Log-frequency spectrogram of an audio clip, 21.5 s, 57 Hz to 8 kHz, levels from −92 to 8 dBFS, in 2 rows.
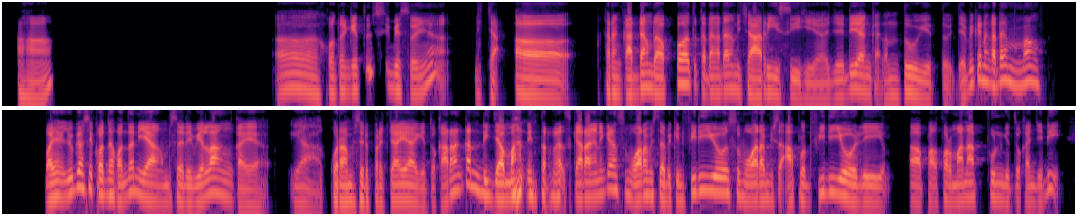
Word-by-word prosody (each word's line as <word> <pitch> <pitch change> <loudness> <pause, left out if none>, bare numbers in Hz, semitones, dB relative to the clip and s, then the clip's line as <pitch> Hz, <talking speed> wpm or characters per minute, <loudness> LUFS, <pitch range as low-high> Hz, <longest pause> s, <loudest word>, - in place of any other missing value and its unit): Aha. 95 -3 -4 2.2
Eee, 130 -3 -3
konten 120 +2 -3
gitu 125 0 -2
sih 140 - -13
biasanya 120 -2 -4 0.2
dica - - -7 0.2
eee, 105 -4 +3 0.3
kadang-kadang 120 +2 +2
dapet 165 +10 +2
kadang-kadang 125 +3 -2
dicari 115 0 +1
sih 105 -2 -6
ya. 85 -2 -7
Jadi 100 +1 -6
yang 125 -3 +2
nggak - - -8
tentu 110 +2 -4
gitu. 95 -3 -9
Tapi - - -6
kadang-kadang 195 0 +1
memang 180 +2 -2 0.8
banyak 130 +3 +4
juga 200 +6 +3
sih 195 - -2
konten-konten 145 +1 +2
yang 120 -4 +4
bisa 115 +1 -2
dibilang 130 +7 +3
kayak 95 -1 -1 0.2
ya - - -7
kurang 110 -1 +2
bisa 125 - -1
dipercaya 120 0 +2
gitu. 100 - -9
Karena 120 +12 +2
kan 220 +1 +3
di 140 -4 -1
zaman 135 +5 +6
internet 145 0 -1
sekarang 135 +1 +4
ini 150 - -1
kan 190 -1 +1
semua 125 -3 +4
orang 145 - 0
bisa 140 - -5
bikin 120 -1 -4
video, 170 +2 +2
semua 130 -6 +2
orang 125 0 +2
bisa - - -4
upload 120 -4 -3
video 160 -5 +1
di 115 -1 -1
eee, 115 -2 -3
platform 115 +2 -2
mana 130 - +4
pun 130 -1 -7
gitu 115 0 -7
kan. 110 0 -6
Jadi, 115 - -6
125 Hz, 170 wpm, -24 LUFS, 110-145 Hz, 2.2 s, zaman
